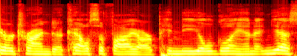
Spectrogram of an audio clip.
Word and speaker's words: pineal: pineal gland, and yes, it does sound like peen, but it is important. If he wasn't from Minnesota, he could pronounce it right. Well, I mean, why would you pronounce that word right? I would always emphasize the peen, and then enial would be lost.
